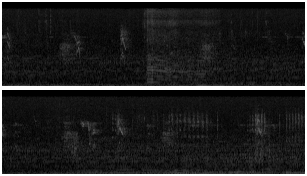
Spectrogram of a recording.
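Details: Buff-tailed bumblebee queens foraging for nectar and pollen in spring, giving a low, steady humming drone that swells and fades, with birds chirping and twittering in the background.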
